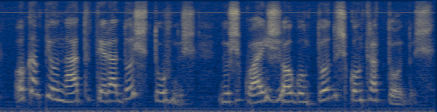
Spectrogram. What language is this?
Portuguese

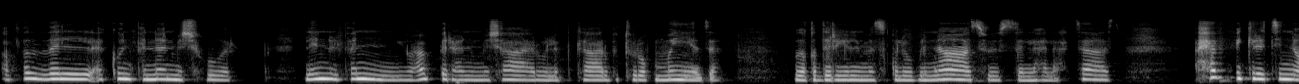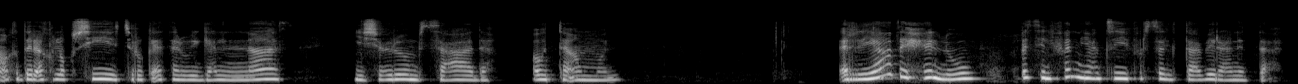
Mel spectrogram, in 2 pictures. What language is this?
Omani Arabic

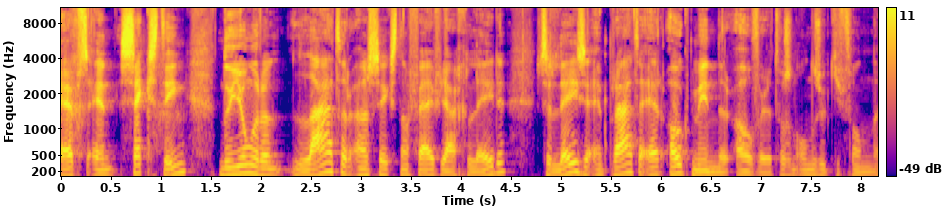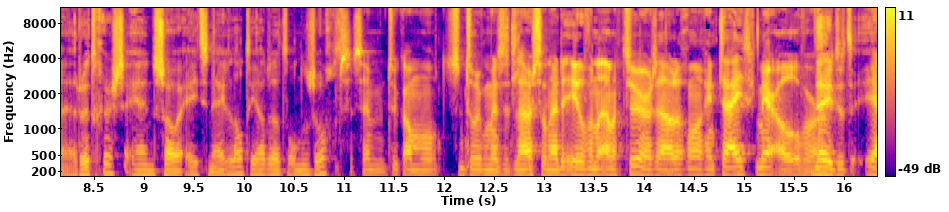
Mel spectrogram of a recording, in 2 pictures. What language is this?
Dutch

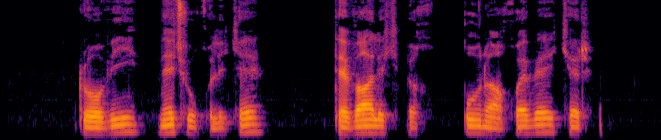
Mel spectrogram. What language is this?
Kurdish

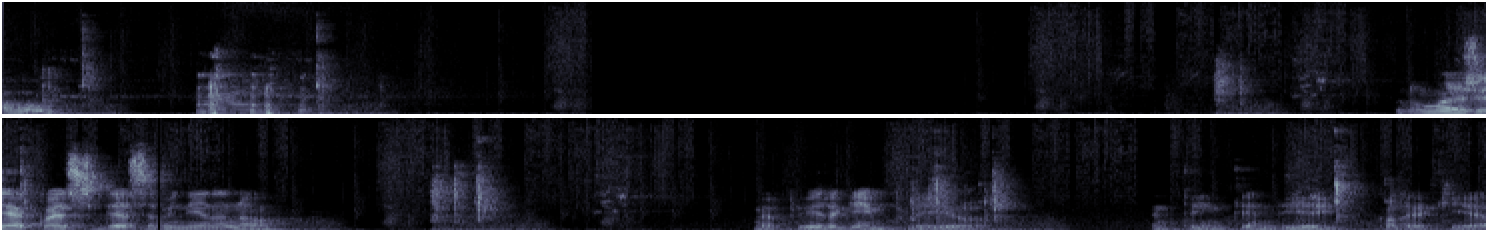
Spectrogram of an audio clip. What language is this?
Portuguese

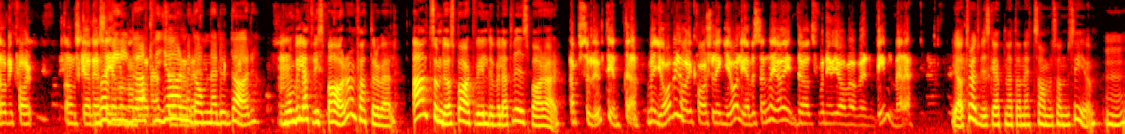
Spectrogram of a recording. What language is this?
Swedish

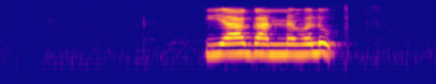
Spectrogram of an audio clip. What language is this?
Sinhala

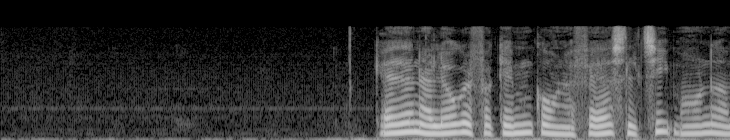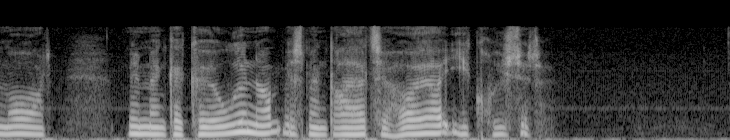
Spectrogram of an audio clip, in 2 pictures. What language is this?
Danish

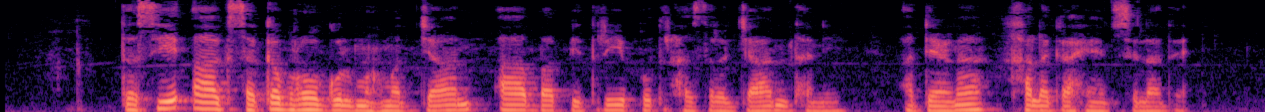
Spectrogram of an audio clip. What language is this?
Phalura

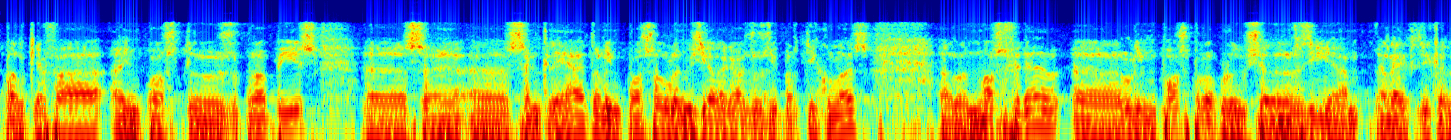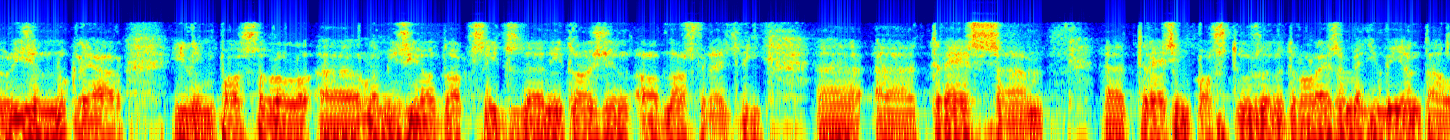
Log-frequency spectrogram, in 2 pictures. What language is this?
Catalan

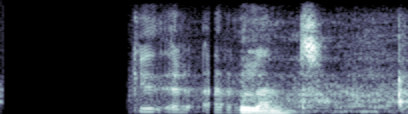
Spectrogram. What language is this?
Icelandic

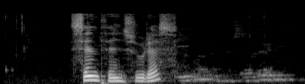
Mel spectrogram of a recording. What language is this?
Galician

